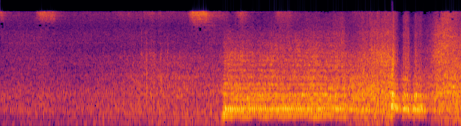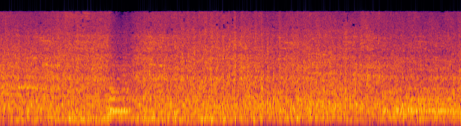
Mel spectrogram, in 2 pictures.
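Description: A VIA Rail passenger train passing at speed. The noise grows as it approaches, then about three seconds in the locomotive horn sounds a two-second blast, followed by two short blasts. After that comes the loud, steady noise of the cars going by.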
